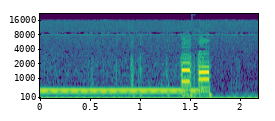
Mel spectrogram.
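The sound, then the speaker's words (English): A New York telephone line carries a steady dial tone, then two short DTMF keypad tones sound in quick succession and the dial tone cuts off. “Wait, I think I should dial the number first.”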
